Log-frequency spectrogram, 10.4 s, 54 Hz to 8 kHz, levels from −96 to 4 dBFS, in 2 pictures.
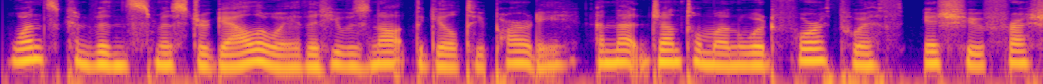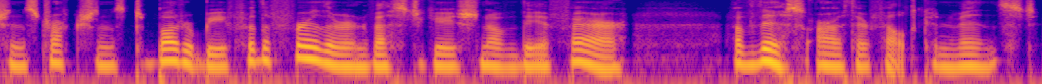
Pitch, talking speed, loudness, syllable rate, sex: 175 Hz, 190 wpm, -18 LUFS, 5.8 syllables/s, female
